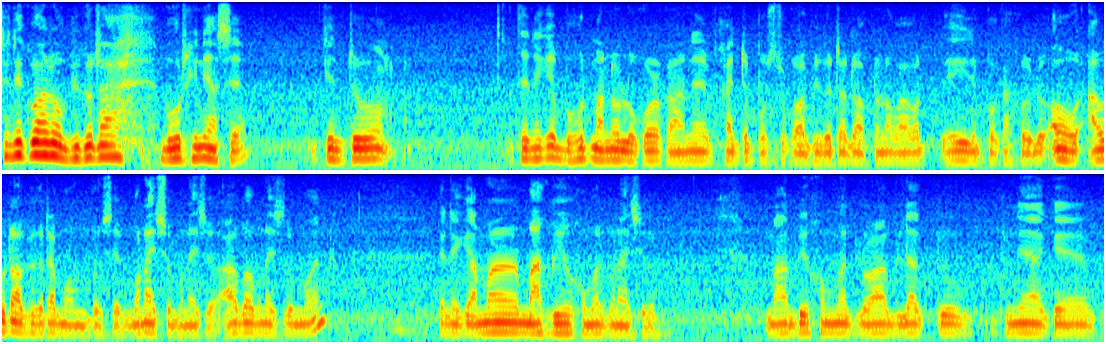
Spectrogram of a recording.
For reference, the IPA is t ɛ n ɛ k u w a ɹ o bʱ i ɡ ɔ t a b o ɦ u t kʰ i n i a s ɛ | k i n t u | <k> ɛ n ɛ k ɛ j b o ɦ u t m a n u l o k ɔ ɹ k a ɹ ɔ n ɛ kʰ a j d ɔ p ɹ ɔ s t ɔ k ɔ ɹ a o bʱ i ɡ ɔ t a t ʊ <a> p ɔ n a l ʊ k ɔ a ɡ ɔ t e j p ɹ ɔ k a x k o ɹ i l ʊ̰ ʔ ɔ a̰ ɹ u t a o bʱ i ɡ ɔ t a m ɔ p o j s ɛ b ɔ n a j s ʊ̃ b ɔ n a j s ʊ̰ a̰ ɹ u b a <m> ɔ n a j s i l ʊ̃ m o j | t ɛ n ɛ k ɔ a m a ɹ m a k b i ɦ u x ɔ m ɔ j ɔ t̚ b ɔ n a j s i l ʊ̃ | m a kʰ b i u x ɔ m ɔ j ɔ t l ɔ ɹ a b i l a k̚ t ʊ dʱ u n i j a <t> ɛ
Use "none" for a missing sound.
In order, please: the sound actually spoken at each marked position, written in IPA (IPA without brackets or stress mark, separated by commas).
t, a, b, k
